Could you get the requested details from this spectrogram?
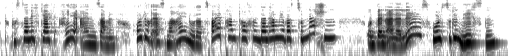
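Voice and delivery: a cheeky fly coaxing the spider to share sweets; lightly voiced fly pushing for a treat; Bisi the fly. Narrator voicing Bisi the fly.

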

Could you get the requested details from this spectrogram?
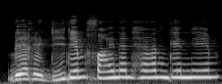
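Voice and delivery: high, loud, sarcastic politeness; mock-deferential. Spider offers a fig to the picky fly, sarcastic. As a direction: serve it with exaggerated deference.

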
